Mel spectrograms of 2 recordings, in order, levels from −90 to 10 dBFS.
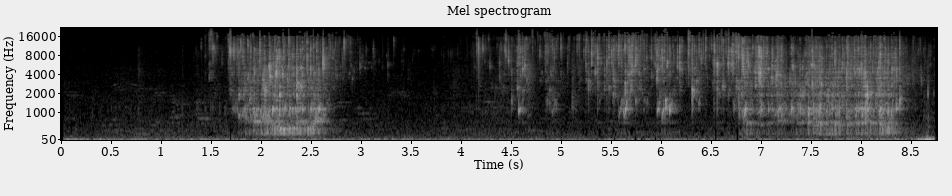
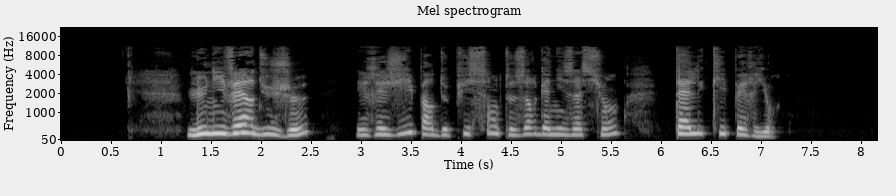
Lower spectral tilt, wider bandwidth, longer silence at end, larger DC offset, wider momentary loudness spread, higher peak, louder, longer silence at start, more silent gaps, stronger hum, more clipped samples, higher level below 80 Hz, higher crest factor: second, 0.5 dB/octave vs -5.5 dB/octave; first, over 20 kHz vs 11 kHz; second, 0 s vs 1.05 s; neither; about the same, 16 LU vs 15 LU; about the same, -6 dBFS vs -4 dBFS; second, -30 LUFS vs -22 LUFS; second, 0.05 s vs 1.25 s; neither; neither; neither; first, -50 dBFS vs -76 dBFS; first, 28 dB vs 20 dB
